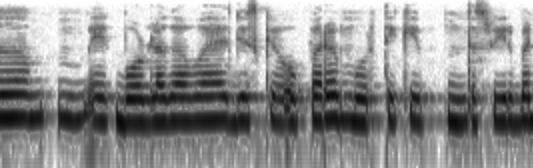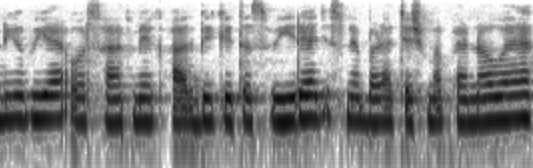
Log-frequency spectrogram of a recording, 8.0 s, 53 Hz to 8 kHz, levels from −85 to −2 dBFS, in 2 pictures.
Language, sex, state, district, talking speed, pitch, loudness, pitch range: Hindi, female, Delhi, New Delhi, 200 wpm, 215 Hz, -14 LUFS, 210-225 Hz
